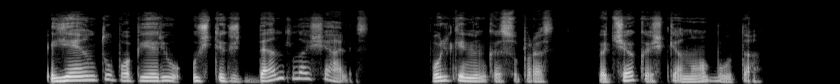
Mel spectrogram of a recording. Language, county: Lithuanian, Vilnius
